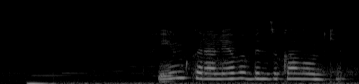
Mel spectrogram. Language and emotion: Russian, neutral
